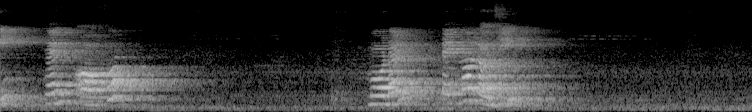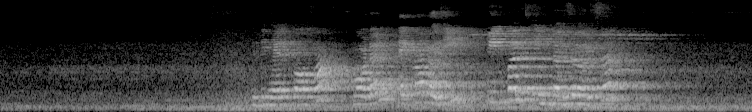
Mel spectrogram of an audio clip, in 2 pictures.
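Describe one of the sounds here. A woman speaks calmly nearby, in short phrases.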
